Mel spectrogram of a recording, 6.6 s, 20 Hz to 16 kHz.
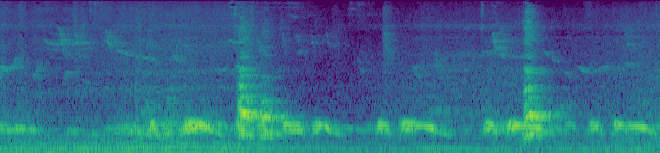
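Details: Adult spotted doves of Malaysian and Thai origin, 16 March 2022, give gentle low coos in separate short phrases, broken by two sharp loud clicks and a few faint high chirps.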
